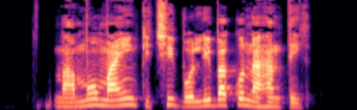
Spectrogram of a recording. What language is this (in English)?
Odia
